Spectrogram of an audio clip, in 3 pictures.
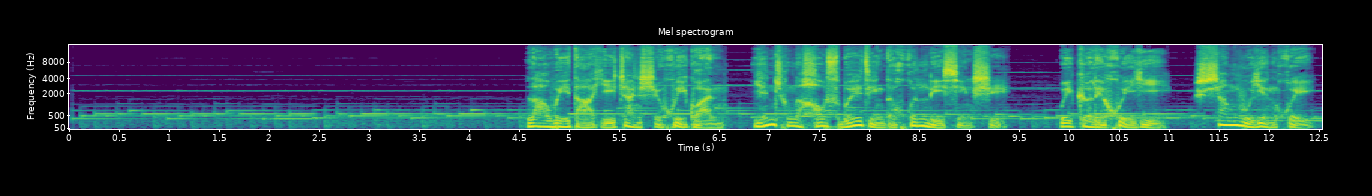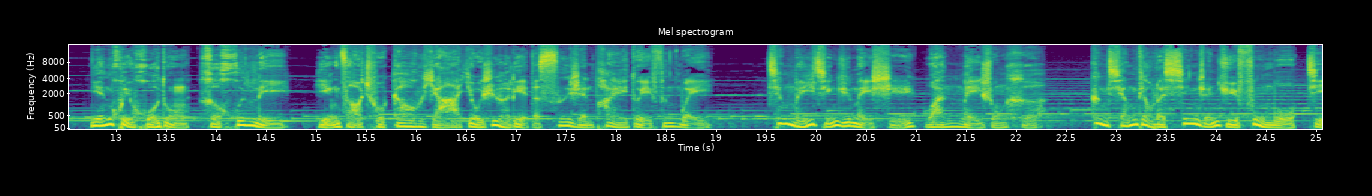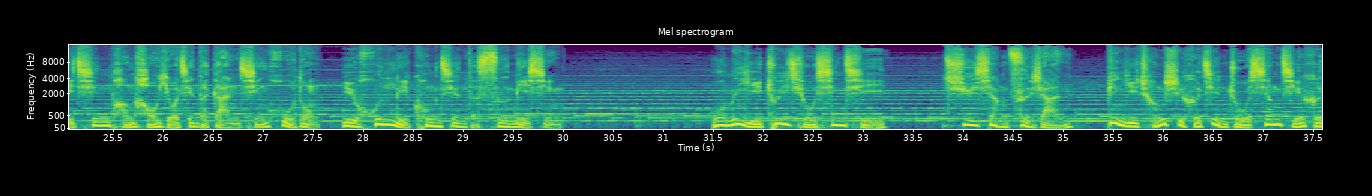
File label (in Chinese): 男 专题; 婚礼一站式服务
